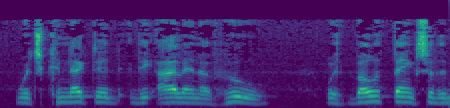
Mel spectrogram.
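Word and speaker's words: Houx: 5 lock, which connected the island of Heux with both banks of the Muse, just over 3 miles north of Dinant, was still intact. And Heux is spelled H-O-U-X, in case I'm saying it wrong.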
